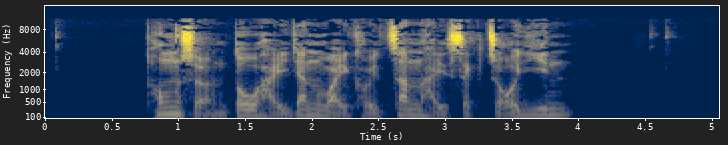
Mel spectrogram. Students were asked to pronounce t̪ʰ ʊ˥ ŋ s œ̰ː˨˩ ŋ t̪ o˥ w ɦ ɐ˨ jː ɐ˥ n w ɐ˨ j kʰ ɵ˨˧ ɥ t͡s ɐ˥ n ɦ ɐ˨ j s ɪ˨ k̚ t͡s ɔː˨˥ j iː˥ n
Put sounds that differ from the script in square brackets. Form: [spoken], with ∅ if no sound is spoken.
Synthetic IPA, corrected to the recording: t̪ʰ ʊ˥ ŋ s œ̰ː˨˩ ŋ t̪ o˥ w ɦ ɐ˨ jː ɐ˥ n w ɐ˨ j kʰ ɵ˨˧ ɥ t͡s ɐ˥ n ɦ ɐ˨ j s ɪ˨ k̚ t͡s ɔː˨˥ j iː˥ n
